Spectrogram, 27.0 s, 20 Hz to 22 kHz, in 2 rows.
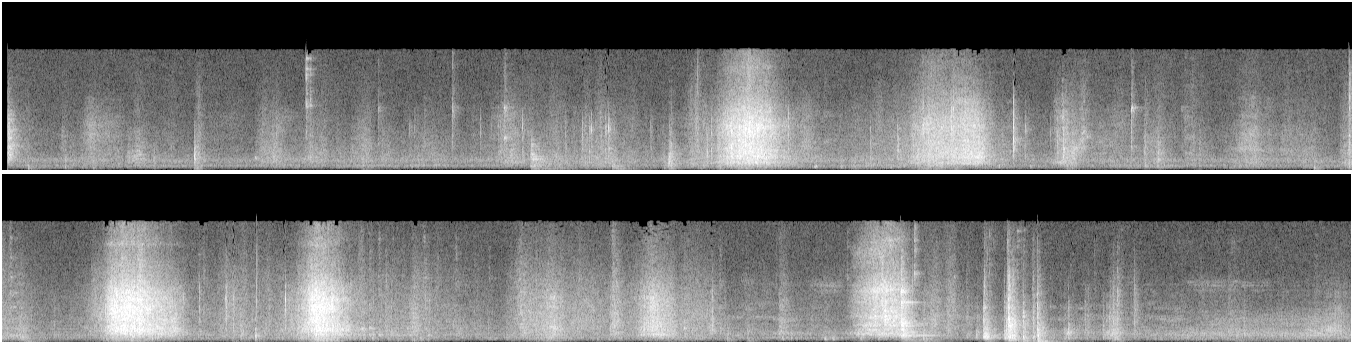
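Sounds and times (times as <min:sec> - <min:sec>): fabric rustling and swishing: 0:06.2 - 0:20.7.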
